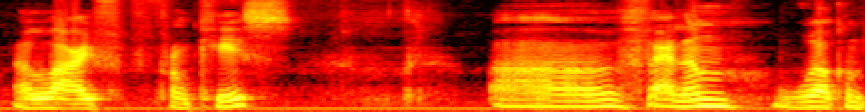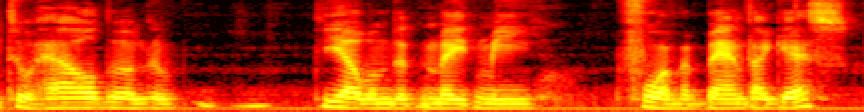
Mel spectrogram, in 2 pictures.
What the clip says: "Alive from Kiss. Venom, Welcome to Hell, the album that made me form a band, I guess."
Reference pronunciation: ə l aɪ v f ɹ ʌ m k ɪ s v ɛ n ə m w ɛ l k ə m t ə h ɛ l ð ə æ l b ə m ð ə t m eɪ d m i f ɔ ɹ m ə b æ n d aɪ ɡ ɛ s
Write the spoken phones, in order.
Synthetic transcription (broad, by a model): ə l aɪ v f ɹ ʌ m k ɪ s f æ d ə m w ɛ l k ə m t ə h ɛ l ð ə æ l b ə m ð ə t m eɪ d m i f ɔ ɹ m ə b æ n d aɪ ɡ ɛ s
